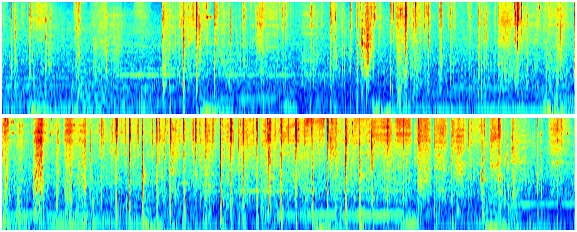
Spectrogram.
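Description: Footsteps crunch on a debris-strewn floor.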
